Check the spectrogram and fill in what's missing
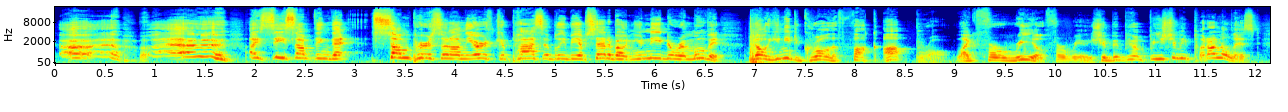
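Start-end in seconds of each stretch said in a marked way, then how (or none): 0.1-6.7 high whiny mock voice; mock crybaby. Mocking an easily upset fan, whiny. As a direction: whimper like an offended crybaby. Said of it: "crybaby bitches will just be like".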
